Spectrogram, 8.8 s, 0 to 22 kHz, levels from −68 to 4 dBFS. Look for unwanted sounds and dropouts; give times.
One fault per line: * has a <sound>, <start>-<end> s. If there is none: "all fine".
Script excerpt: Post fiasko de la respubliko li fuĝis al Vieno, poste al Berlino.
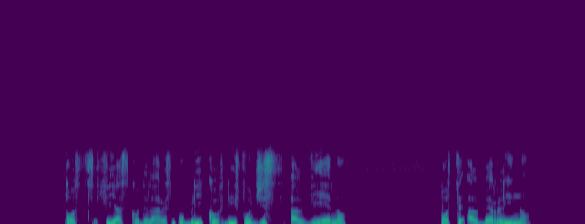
all fine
